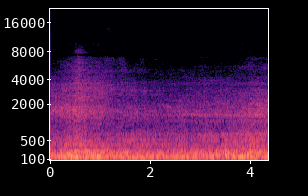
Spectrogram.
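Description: Low, steady rumbling drone of a film's ominous soundtrack music, played through loudspeakers and picked up in the room.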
